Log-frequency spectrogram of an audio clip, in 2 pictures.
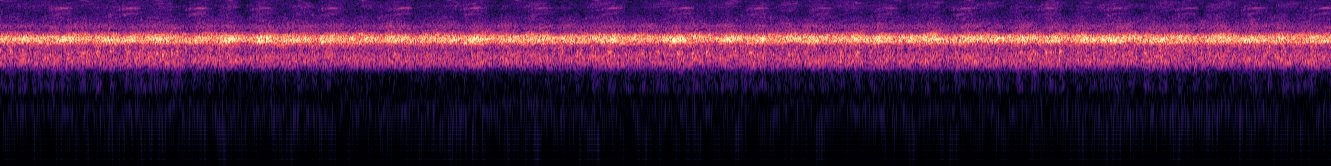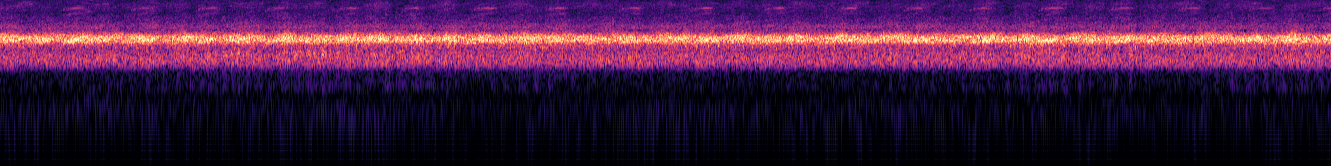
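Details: Full-moon night over a flooded paddy before rice planting, where countless frogs croak together in one loud, even, continuous chorus that never pauses.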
